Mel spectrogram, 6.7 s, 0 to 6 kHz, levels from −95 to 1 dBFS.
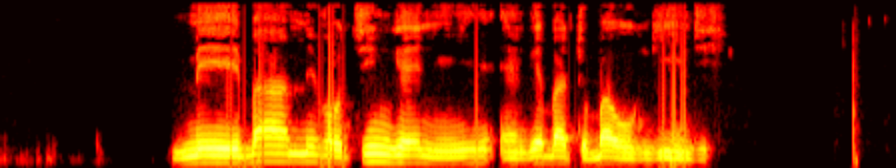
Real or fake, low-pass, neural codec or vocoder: real; 5.4 kHz; none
